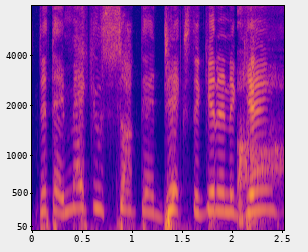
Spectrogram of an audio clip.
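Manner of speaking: high-pitched imitation of mother's question; interrogating mom. Mom questioning son about the gang, high indignant imitation. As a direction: mimic a mom's pointed, high demand. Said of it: "My mom goes".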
